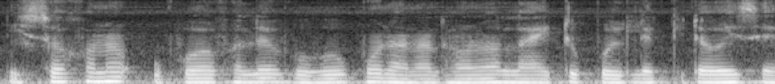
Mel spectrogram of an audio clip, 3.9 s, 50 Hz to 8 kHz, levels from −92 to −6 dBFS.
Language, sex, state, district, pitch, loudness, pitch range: Assamese, male, Assam, Sonitpur, 130 Hz, -15 LUFS, 130-135 Hz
